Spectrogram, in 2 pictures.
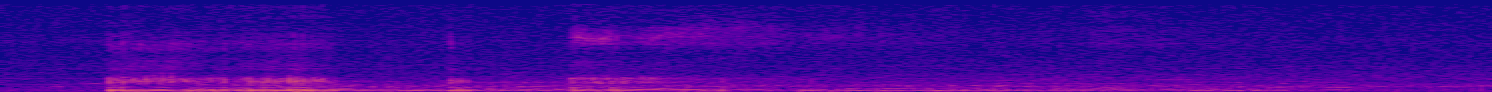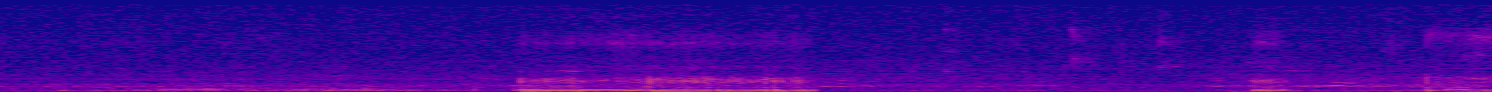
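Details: Snoring in sleep after being worn out at a birthday party: quiet, intermittent rattling snores with soft breathing between, in a quiet room.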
